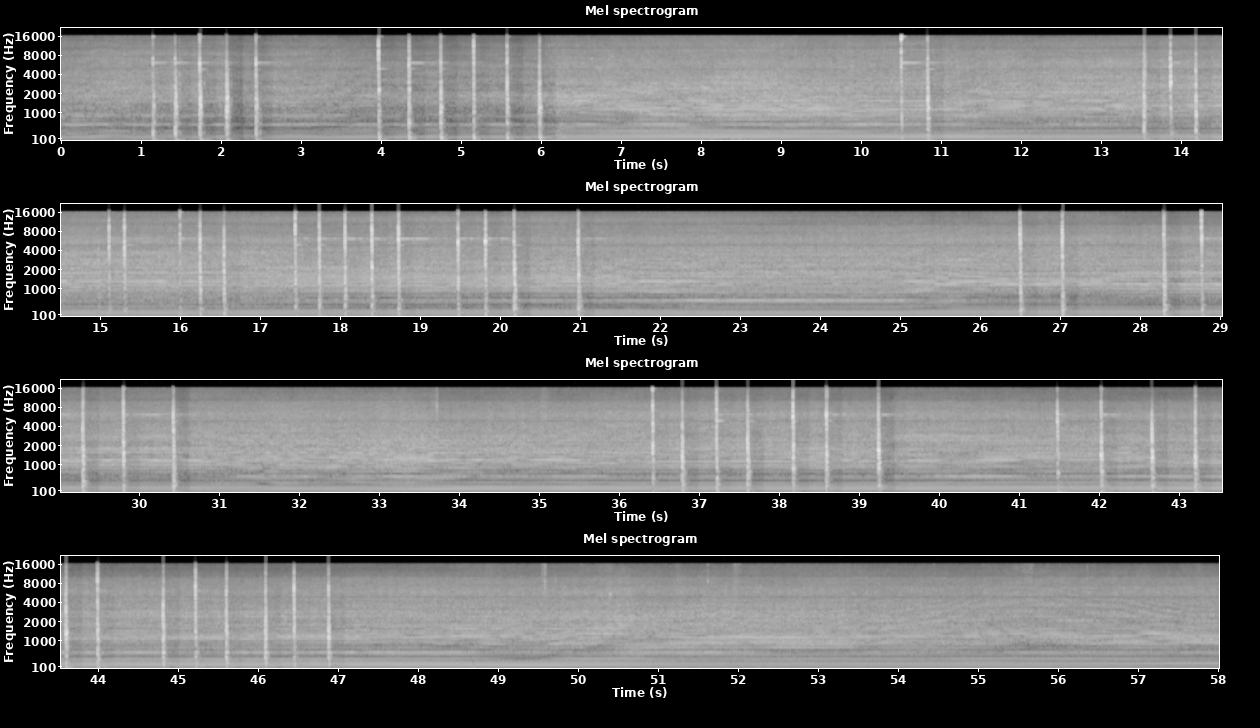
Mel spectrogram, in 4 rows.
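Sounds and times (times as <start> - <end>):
hammer striking nails into wood: 1.1 - 2.7, 4.0 - 6.2, 10.5 - 11.1, 13.5 - 14.4, 15.0 - 16.8, 17.4 - 20.4, 21.0 - 21.3, 26.5 - 27.2, 28.3 - 30.6, 36.4 - 39.5, 41.4 - 47.1.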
